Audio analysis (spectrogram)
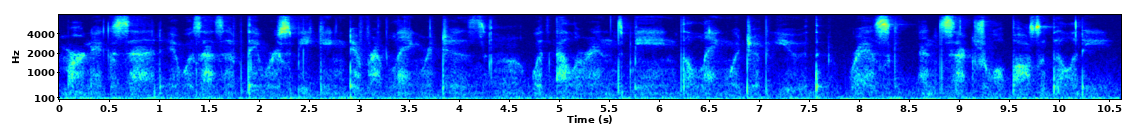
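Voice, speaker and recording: Whispering woman narrator, slow and hushed. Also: rough recording. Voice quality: breathy unvoiced whisper. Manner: hushed, measured reading. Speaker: true crime ASMR narrator. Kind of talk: whispered ASMR scripted narration.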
